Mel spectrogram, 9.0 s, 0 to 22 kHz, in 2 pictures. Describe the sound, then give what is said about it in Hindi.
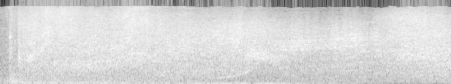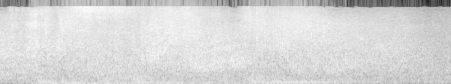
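Three cruise missiles are fired at an enemy position, producing a loud, continuous roaring rush with booming blasts. The noise swells and eases in broad waves without clearly separate launches, then tapers slightly at the end. “तीन cruise missile fire करें। 1, 2, 3 fire.”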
